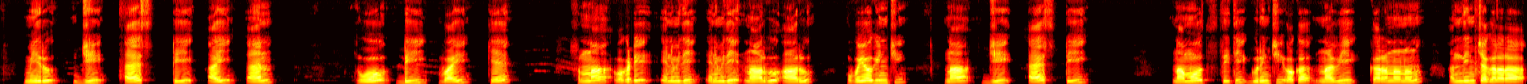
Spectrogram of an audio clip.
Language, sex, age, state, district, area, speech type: Telugu, male, 18-30, Andhra Pradesh, Krishna, urban, read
